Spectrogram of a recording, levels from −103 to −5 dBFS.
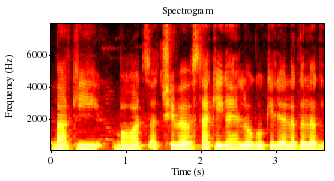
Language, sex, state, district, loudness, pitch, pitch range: Hindi, female, Gujarat, Valsad, -14 LUFS, 195 Hz, 185-195 Hz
